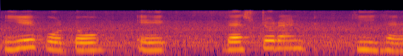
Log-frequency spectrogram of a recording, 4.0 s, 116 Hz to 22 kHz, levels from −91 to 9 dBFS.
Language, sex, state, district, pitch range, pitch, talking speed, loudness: Hindi, female, Haryana, Rohtak, 210-250 Hz, 225 Hz, 90 wpm, -19 LUFS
